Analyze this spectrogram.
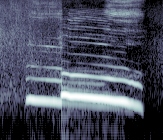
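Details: Wild wolves heard from the water in wolf territory; one howls a long, smooth note that steps up slightly, then slowly slides downward.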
